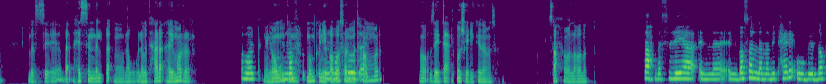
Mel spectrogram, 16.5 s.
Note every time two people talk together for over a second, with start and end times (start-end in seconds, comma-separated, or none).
5.7-7.4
